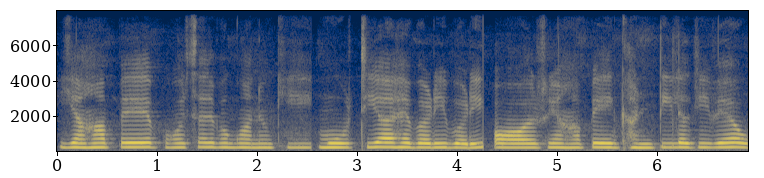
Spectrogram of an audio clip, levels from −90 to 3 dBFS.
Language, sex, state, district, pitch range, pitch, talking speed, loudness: Hindi, female, Bihar, Kishanganj, 230-240 Hz, 235 Hz, 155 wpm, -15 LUFS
